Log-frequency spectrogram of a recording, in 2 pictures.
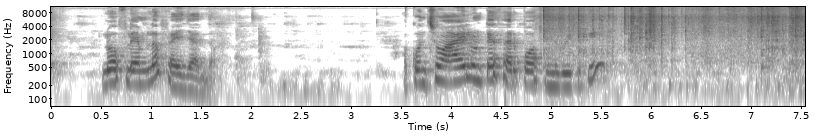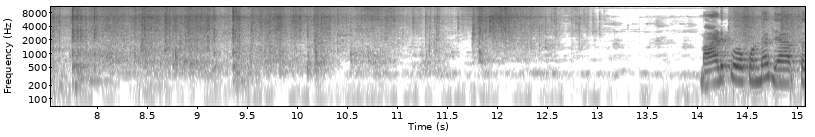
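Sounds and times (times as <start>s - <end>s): dried chillies rattling in pan: 4.8s - 13.1s, 14.2s - 15.0s.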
